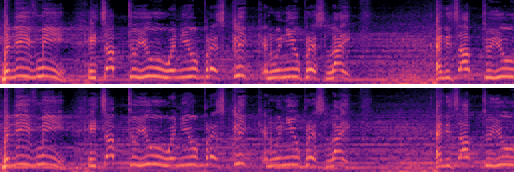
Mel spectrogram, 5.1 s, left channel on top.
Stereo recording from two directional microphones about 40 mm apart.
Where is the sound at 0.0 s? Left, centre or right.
Left.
